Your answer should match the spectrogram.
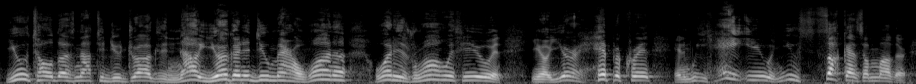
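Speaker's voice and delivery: high, singsong scolding; children's reproach. Retold or imitated. Adult children berate their mother as a hypocrite, mock indignant reproach.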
